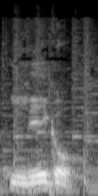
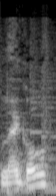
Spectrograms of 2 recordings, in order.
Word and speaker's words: Lego: It's Lego, right? It's not Lego. It's Lego. Okay, Danish. Second last syllable gets stretched.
